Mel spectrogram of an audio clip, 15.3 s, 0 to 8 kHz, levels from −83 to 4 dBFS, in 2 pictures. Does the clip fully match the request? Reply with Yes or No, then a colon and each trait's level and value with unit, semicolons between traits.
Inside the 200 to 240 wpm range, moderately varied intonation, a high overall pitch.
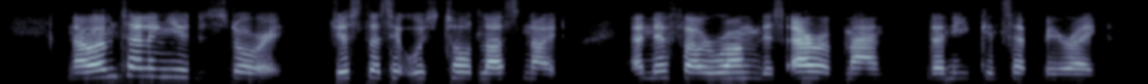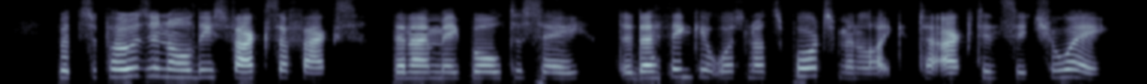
Yes: fast, 205 wpm; average, 3.6 semitones; high, 225 Hz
